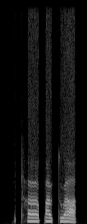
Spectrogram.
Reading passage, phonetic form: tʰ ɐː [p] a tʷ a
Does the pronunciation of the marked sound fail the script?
no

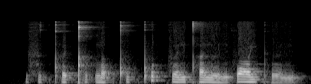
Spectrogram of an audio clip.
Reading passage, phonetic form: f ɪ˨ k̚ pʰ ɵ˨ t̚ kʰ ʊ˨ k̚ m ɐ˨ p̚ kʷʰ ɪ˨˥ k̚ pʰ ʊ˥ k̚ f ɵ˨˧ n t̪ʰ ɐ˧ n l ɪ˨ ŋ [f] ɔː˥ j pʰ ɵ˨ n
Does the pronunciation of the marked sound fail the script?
no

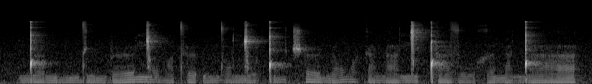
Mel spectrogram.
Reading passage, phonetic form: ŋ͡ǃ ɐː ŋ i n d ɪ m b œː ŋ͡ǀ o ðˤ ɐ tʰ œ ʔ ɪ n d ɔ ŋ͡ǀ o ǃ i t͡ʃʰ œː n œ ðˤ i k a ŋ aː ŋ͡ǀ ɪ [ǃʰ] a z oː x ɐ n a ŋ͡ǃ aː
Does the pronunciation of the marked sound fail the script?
no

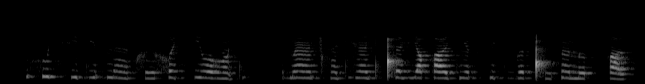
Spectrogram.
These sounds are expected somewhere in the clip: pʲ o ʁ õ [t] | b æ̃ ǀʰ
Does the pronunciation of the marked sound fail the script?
yes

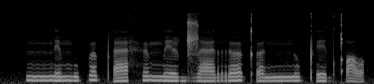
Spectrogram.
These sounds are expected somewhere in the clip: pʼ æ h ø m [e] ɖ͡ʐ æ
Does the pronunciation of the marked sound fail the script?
no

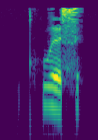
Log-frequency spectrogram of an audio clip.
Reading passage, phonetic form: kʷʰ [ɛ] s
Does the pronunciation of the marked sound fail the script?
no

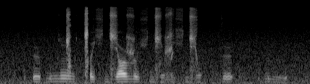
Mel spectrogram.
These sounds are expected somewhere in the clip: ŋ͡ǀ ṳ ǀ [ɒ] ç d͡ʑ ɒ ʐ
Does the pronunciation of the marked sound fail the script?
yes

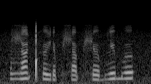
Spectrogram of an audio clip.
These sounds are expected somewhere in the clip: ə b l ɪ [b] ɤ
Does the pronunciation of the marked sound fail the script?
no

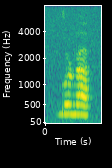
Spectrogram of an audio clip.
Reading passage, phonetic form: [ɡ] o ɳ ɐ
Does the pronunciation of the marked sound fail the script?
no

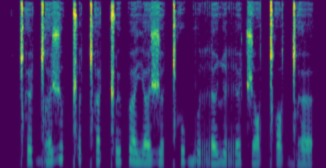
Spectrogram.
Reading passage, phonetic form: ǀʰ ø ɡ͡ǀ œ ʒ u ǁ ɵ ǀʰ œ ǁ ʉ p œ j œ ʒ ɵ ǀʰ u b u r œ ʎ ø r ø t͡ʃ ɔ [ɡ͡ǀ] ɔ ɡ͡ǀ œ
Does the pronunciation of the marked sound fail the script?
yes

